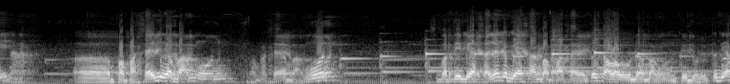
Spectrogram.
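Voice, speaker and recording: Casual male guest, acting out his story in an echoey room over music. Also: lowish voice. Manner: lively storyteller, acts out quoted people. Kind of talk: casual spoken ghost story. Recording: roomy echo with music behind.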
